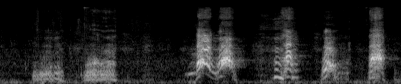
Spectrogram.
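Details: Puppy barks: two low, muffled woofs, then five sharper, higher barks in quick succession, some paired, over a faint background hum.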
